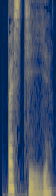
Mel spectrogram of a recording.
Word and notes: pastille: francais

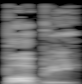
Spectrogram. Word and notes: bobby: anglais

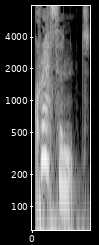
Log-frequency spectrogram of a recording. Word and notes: crescent: anglais

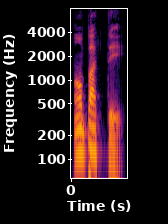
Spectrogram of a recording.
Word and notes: empâter: francais

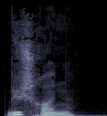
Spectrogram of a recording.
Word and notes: bûcheronne: francais

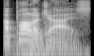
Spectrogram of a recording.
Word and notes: apologize: anglais

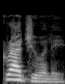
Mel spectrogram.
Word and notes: gradually: anglais

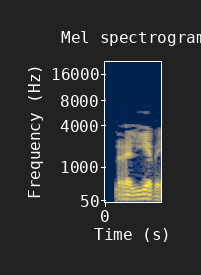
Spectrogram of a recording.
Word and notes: relieve: espagnol

